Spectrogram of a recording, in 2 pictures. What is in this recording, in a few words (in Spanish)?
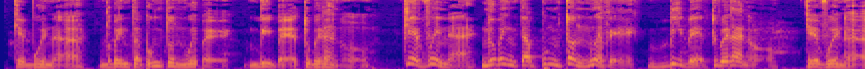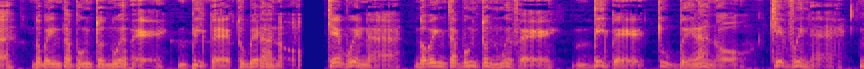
VOZ OFF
